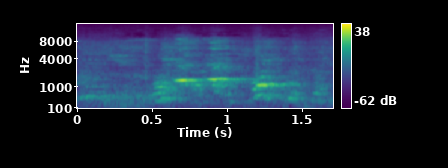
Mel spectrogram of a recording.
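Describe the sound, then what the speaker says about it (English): An aggressive dog being evaluated lets out a few short, close yips and whimpering barks in quick succession, loud and sharp, with no talking over them. "this dog is aggressive and she will bite"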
